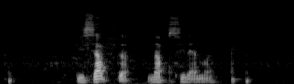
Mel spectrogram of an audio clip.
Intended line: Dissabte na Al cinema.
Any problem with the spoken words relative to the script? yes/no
no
